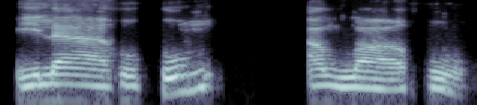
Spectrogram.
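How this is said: There is a break between the two words. The speaker calls it wrong. "Jadi dia terputus"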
